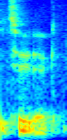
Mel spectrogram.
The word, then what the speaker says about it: Tudyk: I should just say Tudyk. – Tudyk? – Because it sounds like two dicks, and that makes me chuckle.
